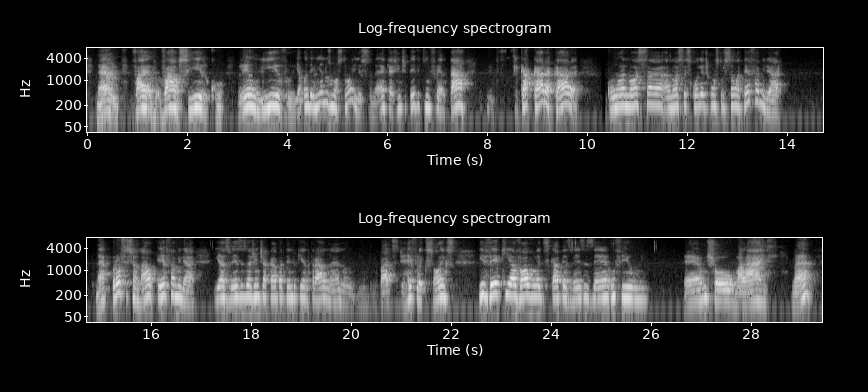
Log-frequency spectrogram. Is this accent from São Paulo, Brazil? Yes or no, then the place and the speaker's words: no; Pelotas, Rio Grande do Sul, Brazil; also born or lived in Lavras do Sul / Porto Alegre; Eu sou de Lavras do Sul, Terra Buena, de Lavras do Sul, mas eu, eu vim para Pelotas, eu tinha seis anos de idade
